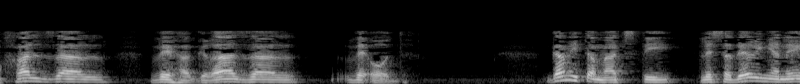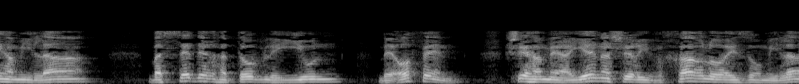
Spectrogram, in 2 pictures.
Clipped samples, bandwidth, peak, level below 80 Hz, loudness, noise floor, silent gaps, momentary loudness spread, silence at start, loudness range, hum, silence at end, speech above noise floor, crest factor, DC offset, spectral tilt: under 0.1%; 5 kHz; -4 dBFS; -56 dBFS; -21 LUFS; -62 dBFS; none; 10 LU; 0 s; 4 LU; none; 0 s; 42 dB; 18 dB; under 0.1%; -8.5 dB/octave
